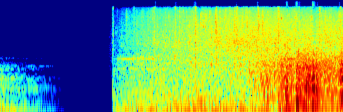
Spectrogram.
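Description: Heavy rain pours steadily after a brief silence, with deep rolling thunder rumbling and swelling louder toward the end.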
